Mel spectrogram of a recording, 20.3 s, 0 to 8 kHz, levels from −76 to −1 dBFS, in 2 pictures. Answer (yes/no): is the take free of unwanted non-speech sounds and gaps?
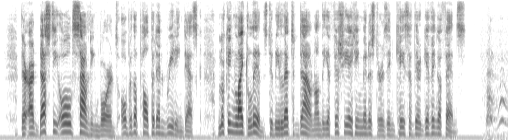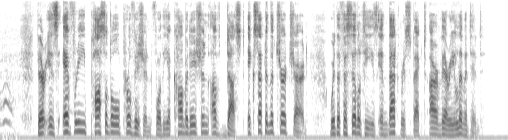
no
